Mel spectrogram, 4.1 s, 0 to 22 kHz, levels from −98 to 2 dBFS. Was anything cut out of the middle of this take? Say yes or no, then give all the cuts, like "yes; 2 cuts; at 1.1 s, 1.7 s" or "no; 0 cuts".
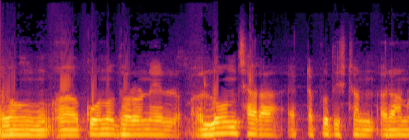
yes; 1 cut; at 1.8 s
